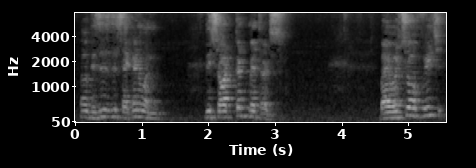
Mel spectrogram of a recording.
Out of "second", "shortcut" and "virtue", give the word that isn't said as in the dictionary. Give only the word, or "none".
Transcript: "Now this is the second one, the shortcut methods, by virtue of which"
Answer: none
